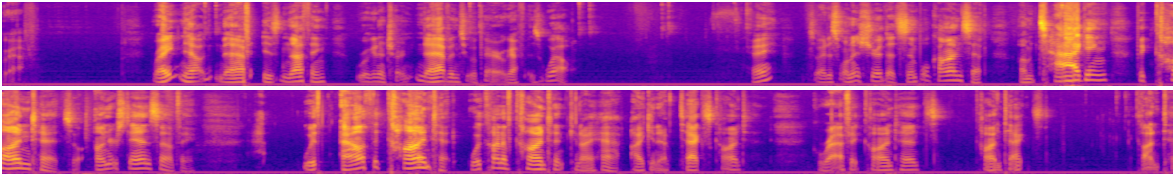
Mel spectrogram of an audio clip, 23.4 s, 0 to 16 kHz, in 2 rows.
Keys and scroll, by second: 6.8 super+s.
